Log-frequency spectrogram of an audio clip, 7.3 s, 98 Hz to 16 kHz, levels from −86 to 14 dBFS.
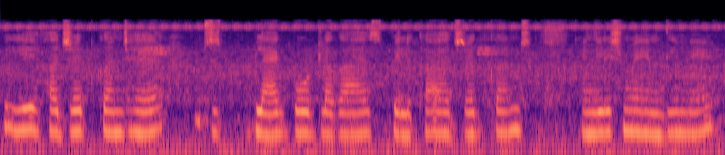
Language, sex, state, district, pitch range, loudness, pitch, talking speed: Hindi, female, Uttar Pradesh, Lucknow, 200-215 Hz, -17 LUFS, 210 Hz, 130 wpm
